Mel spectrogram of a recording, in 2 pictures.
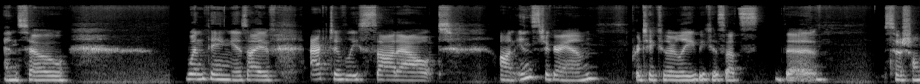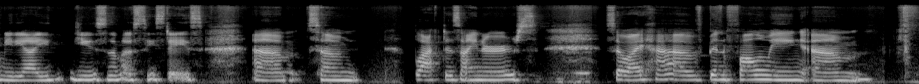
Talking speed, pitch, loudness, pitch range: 110 wpm, 215 Hz, -19 LUFS, 200-230 Hz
